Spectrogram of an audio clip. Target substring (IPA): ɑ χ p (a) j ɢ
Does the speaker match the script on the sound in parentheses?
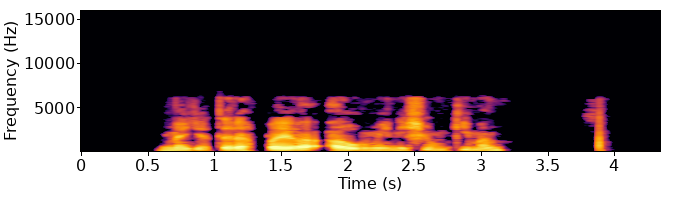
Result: no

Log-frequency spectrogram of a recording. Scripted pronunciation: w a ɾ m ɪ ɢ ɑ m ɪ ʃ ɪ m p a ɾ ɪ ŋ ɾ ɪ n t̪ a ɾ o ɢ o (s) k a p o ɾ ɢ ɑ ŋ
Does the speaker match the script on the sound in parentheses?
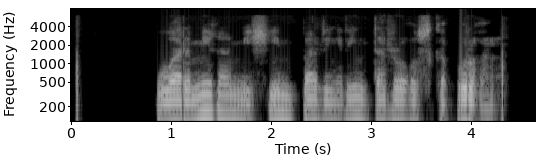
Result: yes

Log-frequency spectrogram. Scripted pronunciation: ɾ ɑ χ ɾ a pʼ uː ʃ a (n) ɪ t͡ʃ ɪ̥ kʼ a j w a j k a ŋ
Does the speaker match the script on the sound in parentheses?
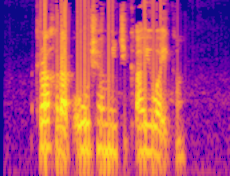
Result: no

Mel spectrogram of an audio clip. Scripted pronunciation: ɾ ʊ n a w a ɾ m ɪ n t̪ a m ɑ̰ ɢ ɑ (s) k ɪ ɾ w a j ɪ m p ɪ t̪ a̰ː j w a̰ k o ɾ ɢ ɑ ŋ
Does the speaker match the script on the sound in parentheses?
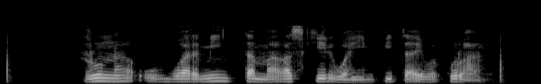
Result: yes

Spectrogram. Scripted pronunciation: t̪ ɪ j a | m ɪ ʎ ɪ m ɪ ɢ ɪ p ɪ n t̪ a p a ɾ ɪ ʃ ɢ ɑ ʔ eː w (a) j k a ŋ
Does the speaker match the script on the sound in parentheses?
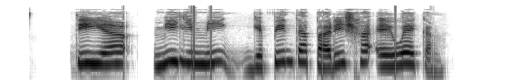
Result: no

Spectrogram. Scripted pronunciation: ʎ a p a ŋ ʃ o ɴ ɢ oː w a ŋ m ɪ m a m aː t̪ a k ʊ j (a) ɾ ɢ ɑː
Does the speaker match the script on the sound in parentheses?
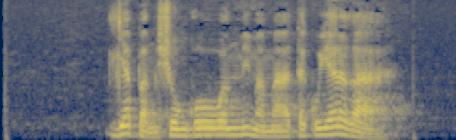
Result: no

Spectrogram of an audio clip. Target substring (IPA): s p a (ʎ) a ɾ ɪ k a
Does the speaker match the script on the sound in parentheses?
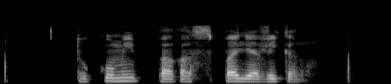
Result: yes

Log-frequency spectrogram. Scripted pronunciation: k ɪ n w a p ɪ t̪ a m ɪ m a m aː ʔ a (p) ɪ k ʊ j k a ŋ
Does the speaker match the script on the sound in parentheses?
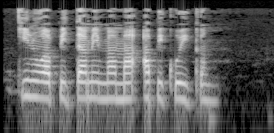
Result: yes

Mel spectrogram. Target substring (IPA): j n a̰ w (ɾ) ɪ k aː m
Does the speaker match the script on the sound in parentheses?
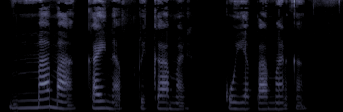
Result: yes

